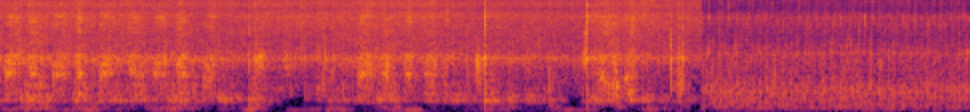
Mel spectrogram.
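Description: Crab and roselle-leaf curry sizzling in a kadai while a steel spatula stirs it, scraping and clicking against the pan. About five seconds in, the stirring stops and a steadier, quieter sizzle of the bubbling curry carries on.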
